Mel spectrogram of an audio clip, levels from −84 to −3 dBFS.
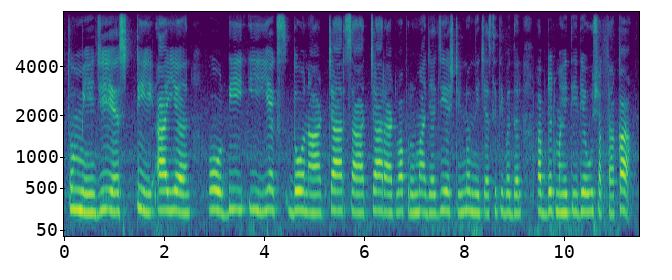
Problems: constant background noise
